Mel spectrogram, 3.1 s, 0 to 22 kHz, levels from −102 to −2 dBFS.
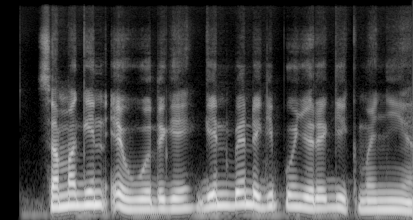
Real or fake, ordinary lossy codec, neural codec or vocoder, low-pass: fake; none; autoencoder, 48 kHz, 128 numbers a frame, DAC-VAE, trained on Japanese speech; 19.8 kHz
